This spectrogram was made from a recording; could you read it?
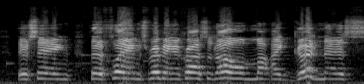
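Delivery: put-on old-time radio broadcaster voice. Riffing on the Hindenburg broadcast with another speaker, old-time radio announcer voice. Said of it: "wanted to sound like an old time radio guy".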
